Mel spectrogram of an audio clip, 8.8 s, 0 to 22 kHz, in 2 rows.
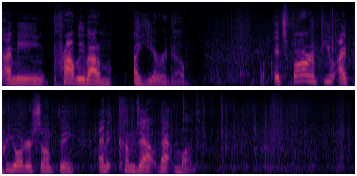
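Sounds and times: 
speech: 0.0s - 2.4s, 3.3s - 7.0s
brown paper packaging being unwrapped, crinkling and rustling: 2.5s - 8.8s.

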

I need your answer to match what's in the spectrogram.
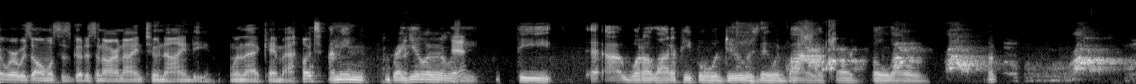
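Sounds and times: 
speech: 0.0s - 10.5s
laughter: 2.8s - 4.7s
dog barking: 8.0s - 11.3s.

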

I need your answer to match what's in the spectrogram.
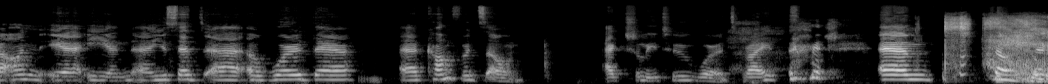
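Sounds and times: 
speech: 0.0s - 5.3s, 6.0s - 10.4s
sneeze: 9.5s - 10.4s.

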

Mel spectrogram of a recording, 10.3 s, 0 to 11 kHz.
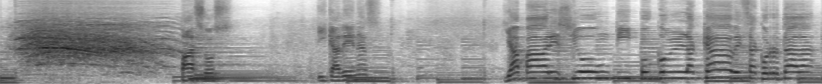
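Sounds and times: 
people screaming in an abandoned house: 0.0s - 2.4s
speech: 2.3s - 3.0s, 4.0s - 4.8s, 6.3s - 10.2s.

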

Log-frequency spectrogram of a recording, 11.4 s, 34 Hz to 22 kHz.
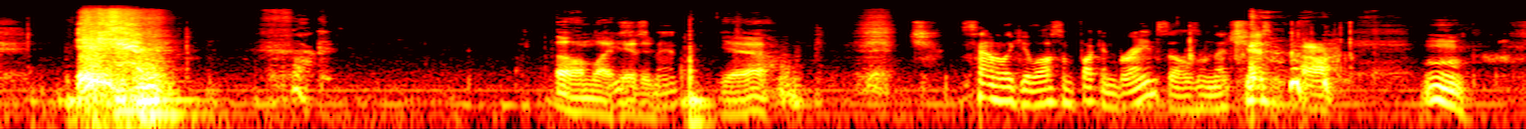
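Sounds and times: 
loud explosive sneeze: 0.6s - 1.4s
speech: 4.2s - 6.2s, 7.3s - 11.1s
quiet breathing: 10.2s - 11.4s.

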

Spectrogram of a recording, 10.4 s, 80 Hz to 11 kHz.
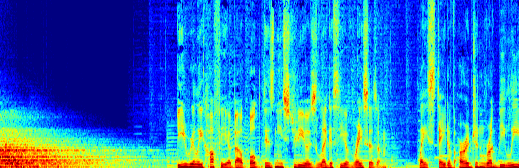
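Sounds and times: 
voice tail in a cavernous space: 0.0s - 5.4s
speech: 3.6s - 10.3s.

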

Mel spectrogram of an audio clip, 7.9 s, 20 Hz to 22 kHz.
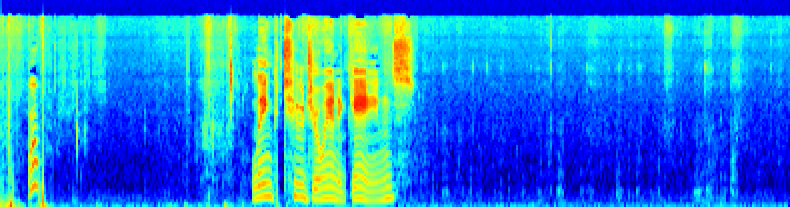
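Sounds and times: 
faint steady hum: 0.0s - 7.8s
speech: 2.5s - 4.2s
pen scratching on paper: 4.2s - 7.8s.

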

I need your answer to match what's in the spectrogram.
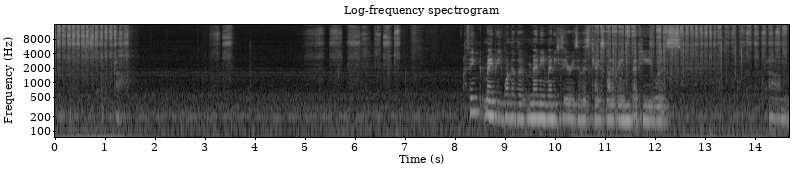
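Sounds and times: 
pencil sketching on paper: 0.0s - 1.5s, 5.0s - 7.0s, 10.6s - 14.6s
speech: 8.3s - 12.4s.

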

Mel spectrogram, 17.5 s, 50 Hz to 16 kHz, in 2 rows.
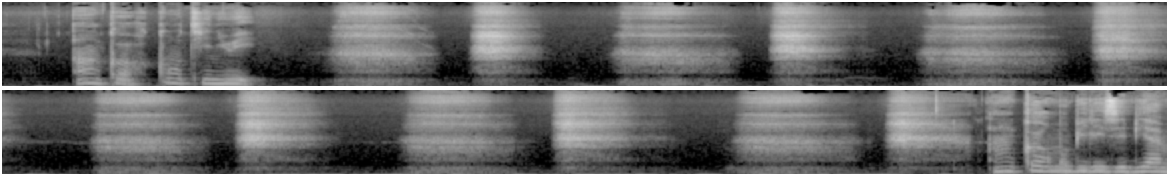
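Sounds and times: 
speech: 0.6s - 2.8s, 16.8s - 17.4s
forceful bellows breathing through both nostrils in a breathing exercise: 2.4s - 16.1s.

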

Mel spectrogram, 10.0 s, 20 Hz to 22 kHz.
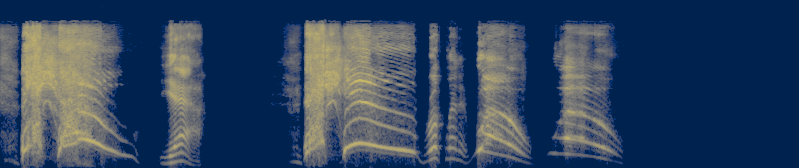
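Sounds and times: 
person sneezing: 0.0s - 1.1s, 3.7s - 4.5s
speech: 0.6s - 1.1s, 2.0s - 2.5s, 3.8s - 7.7s.

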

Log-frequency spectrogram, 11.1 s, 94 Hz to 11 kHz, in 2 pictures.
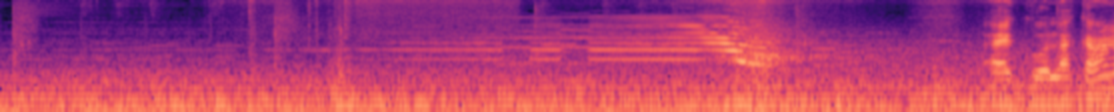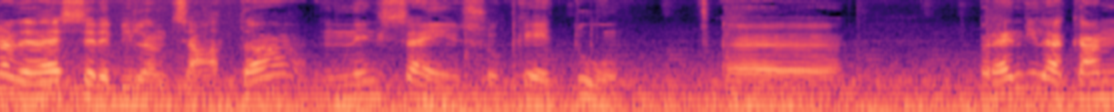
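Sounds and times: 
steady rumble of street traffic: 0.0s - 11.1s
ambulance siren passing by: 1.6s - 4.6s
speech: 5.0s - 11.1s.

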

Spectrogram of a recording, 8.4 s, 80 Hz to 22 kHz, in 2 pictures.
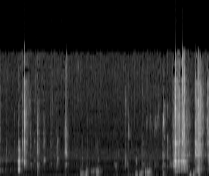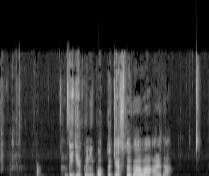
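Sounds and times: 
person drinking Dragon Boost energy drink from a can: 0.3s - 4.8s
speech: 5.5s - 7.7s.

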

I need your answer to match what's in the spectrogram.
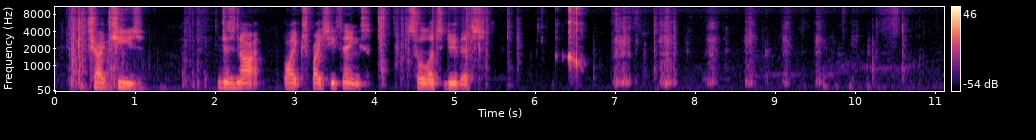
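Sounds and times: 
speech: 0.5s - 1.2s, 2.0s - 5.4s
crunchy hot Cheetos snacks being chewed: 4.0s - 4.5s, 5.1s - 10.2s.

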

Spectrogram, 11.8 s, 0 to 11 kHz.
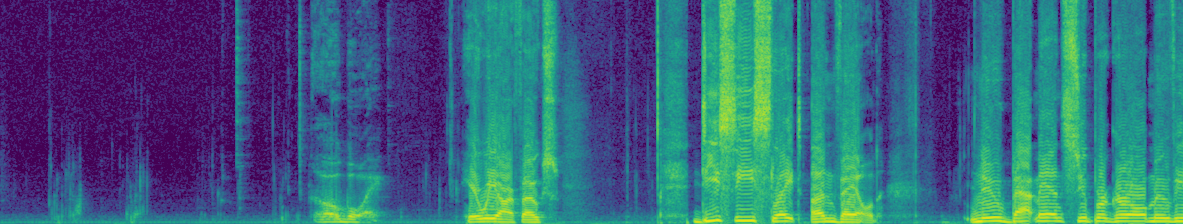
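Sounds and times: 
low steady hum: 0.0s - 11.8s
wet gulping swallows of drinking water: 0.4s - 3.2s
speech: 3.1s - 3.9s, 4.6s - 5.7s, 6.9s - 9.0s, 9.7s - 11.8s.

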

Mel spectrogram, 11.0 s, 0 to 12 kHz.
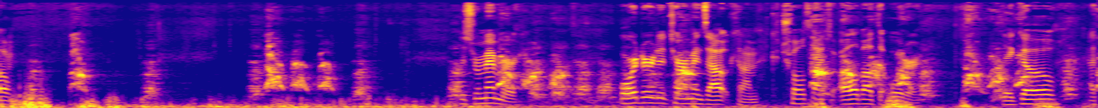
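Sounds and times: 
several dogs barking and yipping: 0.3s - 1.7s, 2.5s - 3.8s, 4.5s - 7.2s, 8.0s - 10.9s
speech: 4.6s - 9.4s, 10.0s - 10.9s.

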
